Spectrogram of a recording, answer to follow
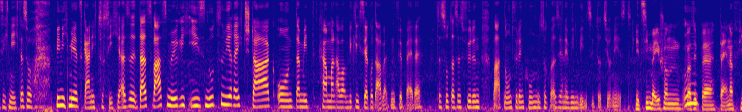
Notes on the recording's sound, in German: aufgenommen haben wir das Interview im Sommer im Park von Schönbrunn in Wien – daher düst auch mal ein Bimmelzug an uns vorbei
